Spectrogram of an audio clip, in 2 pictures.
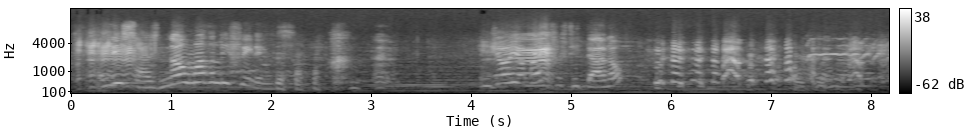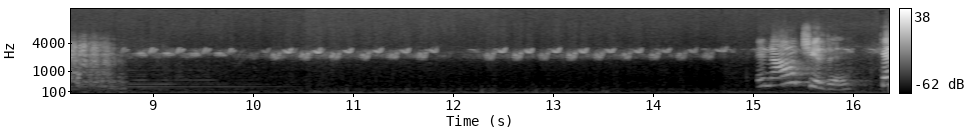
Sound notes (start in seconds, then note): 5.7 laughter; 7.3 horse whinnies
